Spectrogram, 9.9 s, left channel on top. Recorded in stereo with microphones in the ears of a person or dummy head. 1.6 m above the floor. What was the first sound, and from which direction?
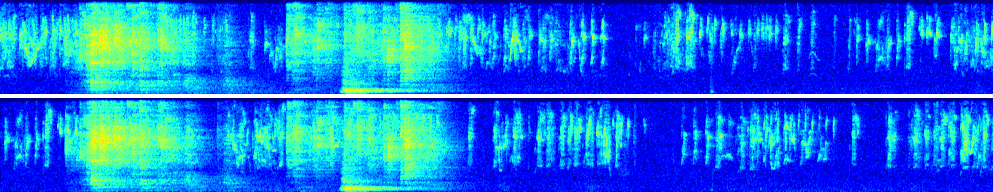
A pop, 25° left (ahead or behind).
